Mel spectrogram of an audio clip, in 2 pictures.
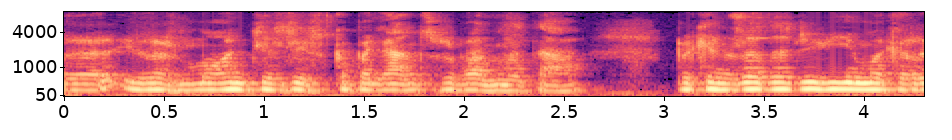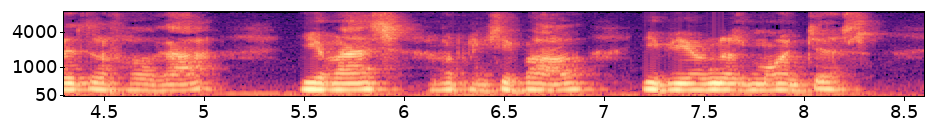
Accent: Barcelona, Catalonia, Spain; born there; A Barcelona.

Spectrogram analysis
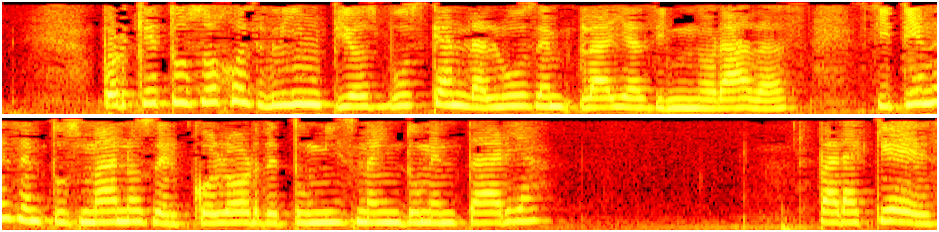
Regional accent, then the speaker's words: Ecuador; ese recordar de las raíces de quiénes somos, sí, de quiénes somos como ecuatorianos

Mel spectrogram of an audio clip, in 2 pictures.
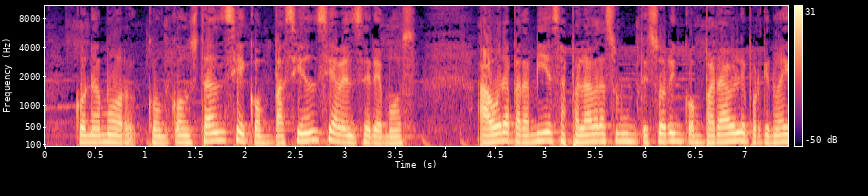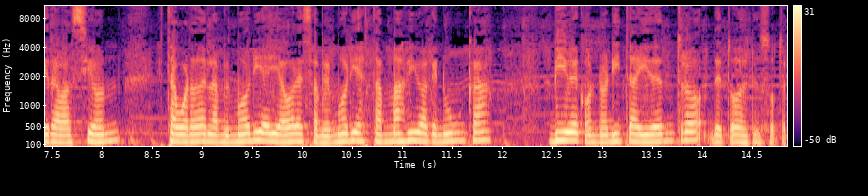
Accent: Morón, Buenos Aires Province, Argentina; de Morón.

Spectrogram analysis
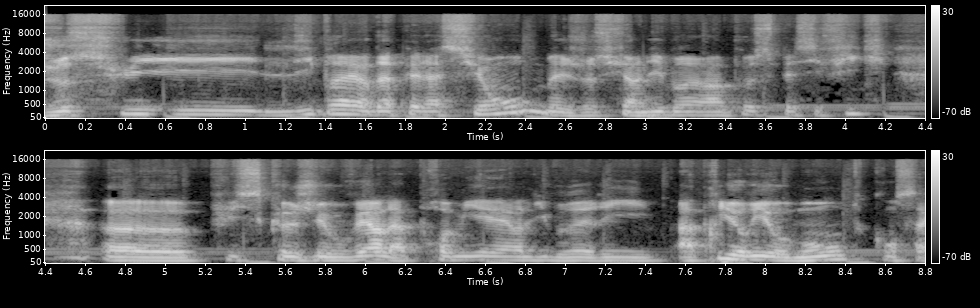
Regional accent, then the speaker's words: Lyon, Auvergne-Rhône-Alpes, France; now in Lille, France; je suis lyonnais d'origine, lillois depuis un an et demi

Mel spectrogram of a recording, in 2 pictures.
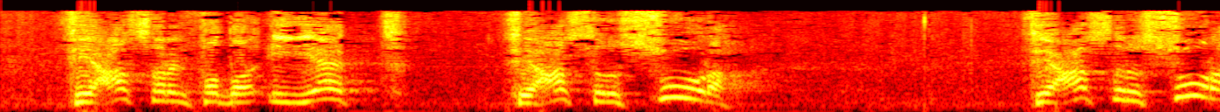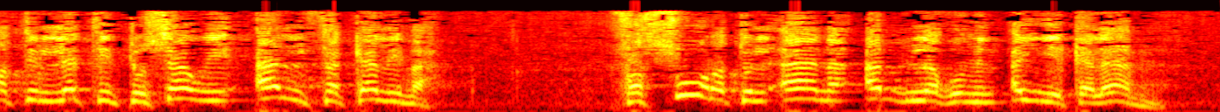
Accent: Egypt; بلدنا مصر تمر بمرحلة حرجة

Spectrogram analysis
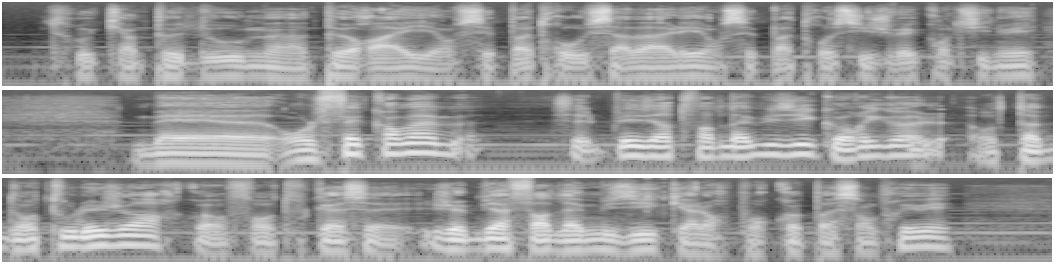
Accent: France; forcément pas mal en France vu qu'on est français.

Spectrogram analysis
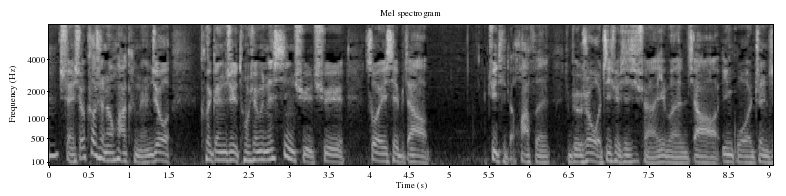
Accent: Jiangxi, China; 我是江西的，

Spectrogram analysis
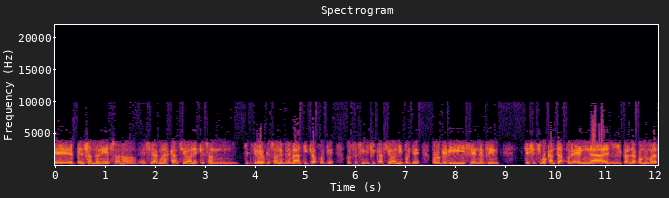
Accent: Córdoba, Argentina; yo soy cordobés, lógicamente da por hecho que tengo una relación extraordinaria con la gente de Córdoba

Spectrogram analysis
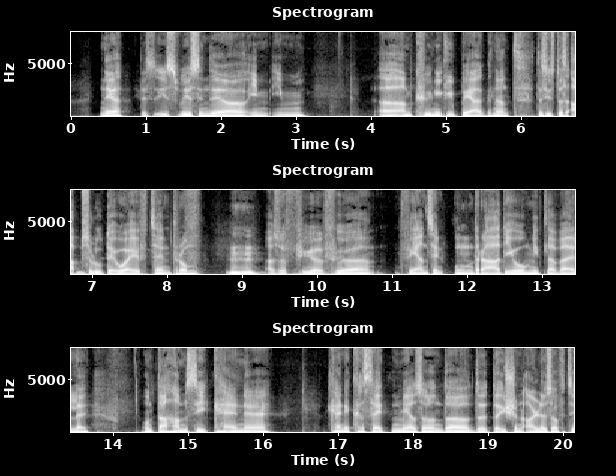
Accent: Austria; bei uns in Österreich kann man ja auch meistens früher gehen.

